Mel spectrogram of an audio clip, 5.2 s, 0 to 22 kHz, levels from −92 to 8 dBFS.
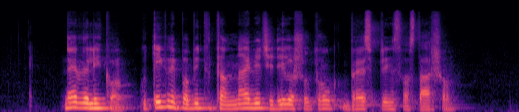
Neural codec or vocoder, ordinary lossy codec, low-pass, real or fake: codec, 32 kHz, 1.9 kbps, SNAC; none; 14.4 kHz; fake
